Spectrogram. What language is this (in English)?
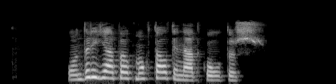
Mari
